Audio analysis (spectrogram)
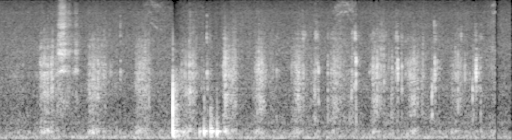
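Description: Crunchy MRE granola eaten dry, with close, quiet bites and a run of crisp chewing crunches, the sharpest bite about two seconds in.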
